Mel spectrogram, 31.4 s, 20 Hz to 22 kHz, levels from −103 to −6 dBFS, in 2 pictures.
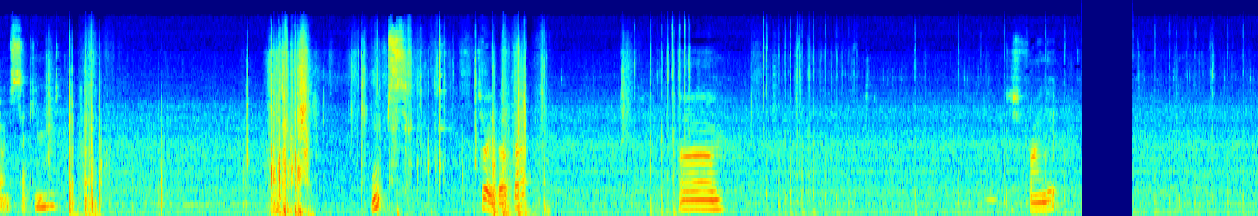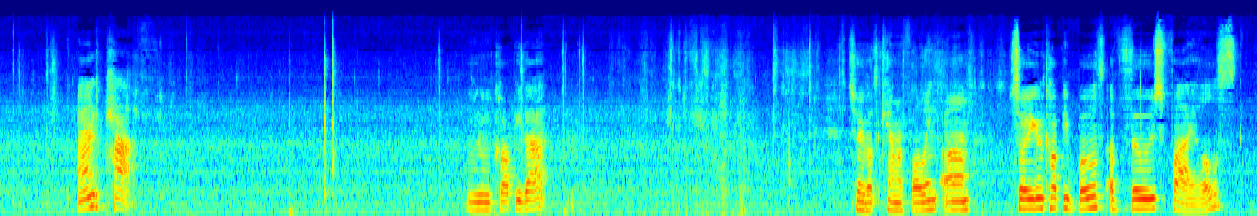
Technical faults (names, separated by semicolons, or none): rebuffering stall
